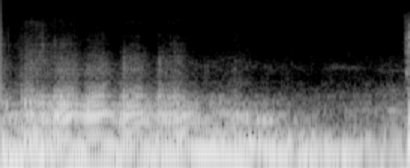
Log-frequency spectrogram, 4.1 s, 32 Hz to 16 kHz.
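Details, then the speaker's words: Honda Accord CD7 with H22 swap on its first drive: loud uneven lumpy thumping that fades and stalls within seconds; distributor firing order was wrong, and correcting it made the engine run smoothly. "She just does not want to go on for a ride. Oh, there we go. Come on, don't stop stalling out. Stalled out. Something ain't right. It's not running good."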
